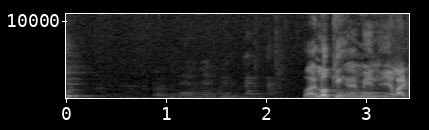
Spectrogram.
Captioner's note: audience laughs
